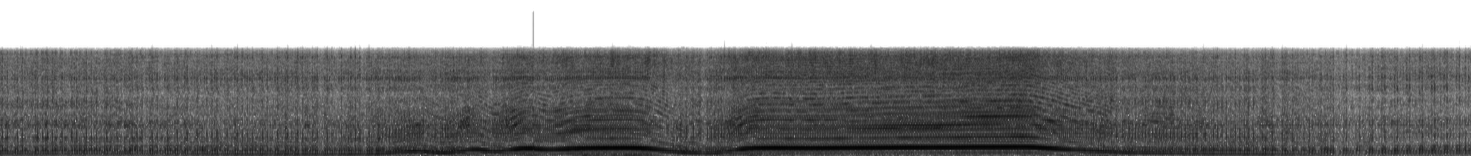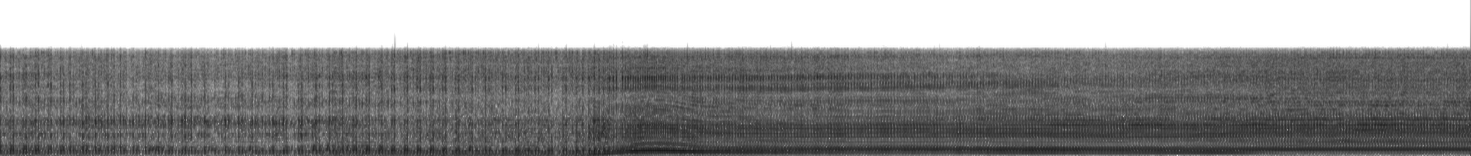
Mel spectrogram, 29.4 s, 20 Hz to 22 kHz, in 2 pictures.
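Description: Saito FA-300T-TDP opposed-twin four-stroke model airplane engine running on a test stand. It idles, is revved up and down a few times about four seconds in, is held at high revs for about three seconds, then throttles back down to idle. Past the middle it is blipped once more and settles at a steady mid-throttle speed.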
